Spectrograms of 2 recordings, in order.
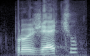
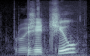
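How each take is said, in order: First: "Projétil" stressed on open -JÉ-; middle-syllable stress. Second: "Projetil" stressed on the last syllable, -TIL; final-syllable stress. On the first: Teacher contrasts two variants for class, proJÉtil. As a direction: say proJÉtil, light on the ending. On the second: Teacher contrasts two variants for class, projeTIL. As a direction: say projeTIL, weight on the end. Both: Shown as a demonstration. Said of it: "A mesma forma com projétil".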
